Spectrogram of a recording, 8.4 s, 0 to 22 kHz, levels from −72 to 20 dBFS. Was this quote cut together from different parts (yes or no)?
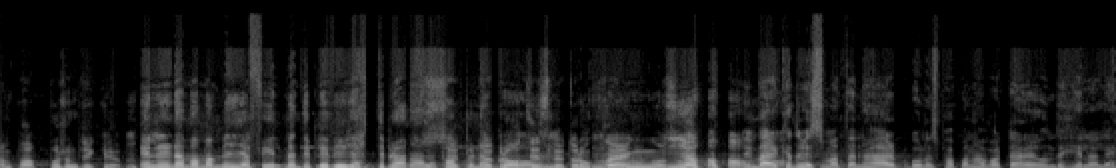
no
